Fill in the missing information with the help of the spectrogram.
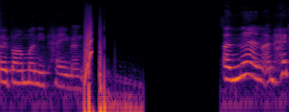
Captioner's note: record scratch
